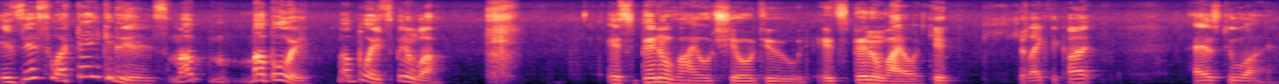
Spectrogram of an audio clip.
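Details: Stuttering in an adult male who calls himself a Southern stutterer with a speech impediment; he is currently sick and recovering.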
